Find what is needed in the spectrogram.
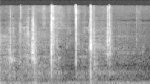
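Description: A few light, sharp plastic clicks as a dual tip marker pen is pulled from its plastic case and handled.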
